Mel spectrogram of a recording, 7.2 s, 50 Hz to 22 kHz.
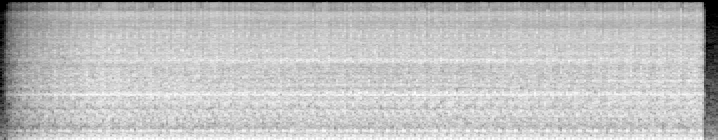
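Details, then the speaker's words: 2003 5.9L Cummins diesel, 3rd gen, after idler pulley and belt replacement to cure a belt squeak: steady, even diesel clatter at idle with no squeal or chirp; normal idle, engine running smoothly. "so we got that pulley changed out the truck's running great"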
